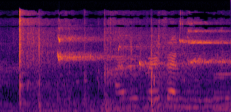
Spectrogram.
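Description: Badminton racket striking the shuttlecock with a sharp crack just after the start, then a couple of lighter hits about a second later, with shoes squeaking on the court floor between them.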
